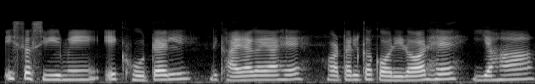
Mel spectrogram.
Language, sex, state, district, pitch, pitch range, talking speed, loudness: Hindi, female, Delhi, New Delhi, 220 Hz, 205-245 Hz, 145 wpm, -16 LUFS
